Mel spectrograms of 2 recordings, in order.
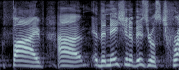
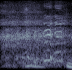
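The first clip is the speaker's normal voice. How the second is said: delighted gasp; 12 semitones higher, 10 dB quieter than usual. Retold or imitated. Congregation reacting to baby picture.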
